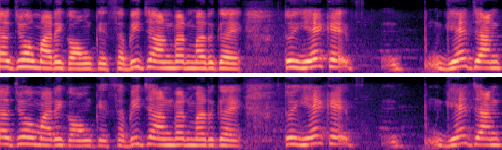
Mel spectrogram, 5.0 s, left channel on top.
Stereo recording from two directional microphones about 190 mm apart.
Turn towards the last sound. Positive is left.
turn(degrees=30)  # may be behind; listen again after turning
